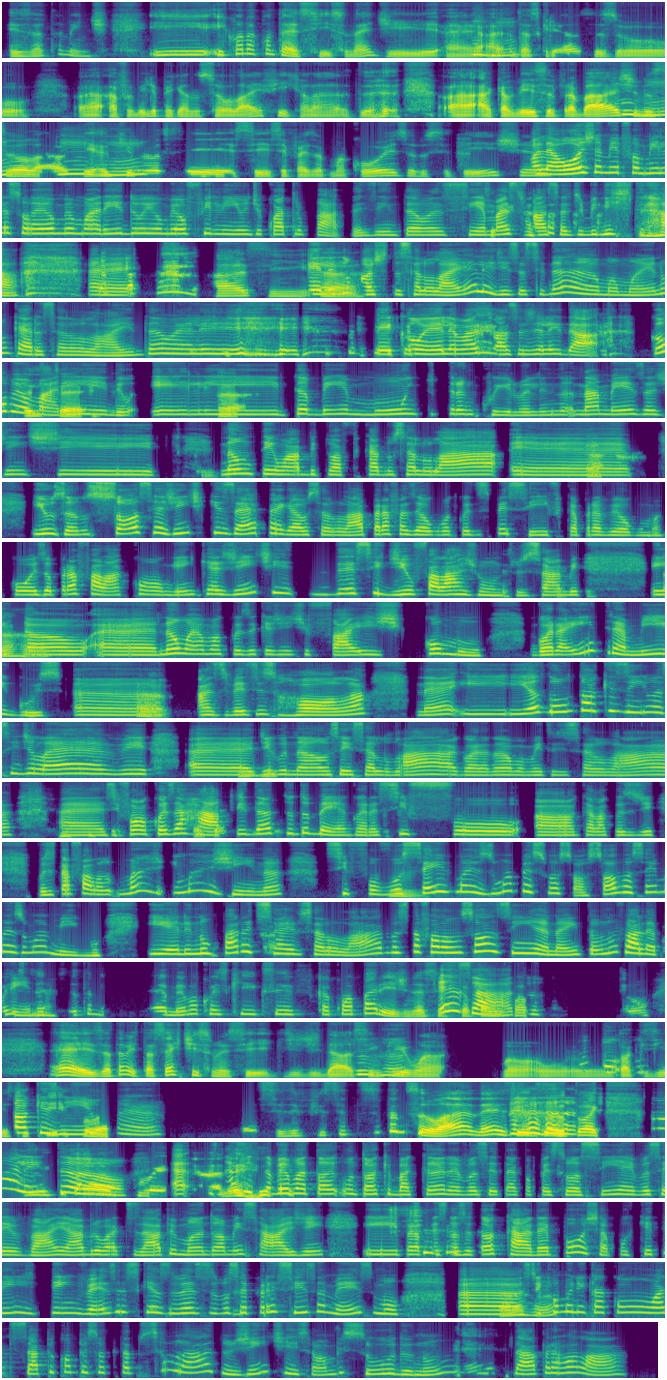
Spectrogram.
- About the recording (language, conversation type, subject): Portuguese, podcast, Você tem alguma regra sobre usar o celular à mesa durante as refeições?
- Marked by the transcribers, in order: chuckle; tapping; unintelligible speech; laugh; chuckle; laugh; laugh; laugh; other noise; unintelligible speech; laugh; unintelligible speech; laugh; unintelligible speech; laugh; laugh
